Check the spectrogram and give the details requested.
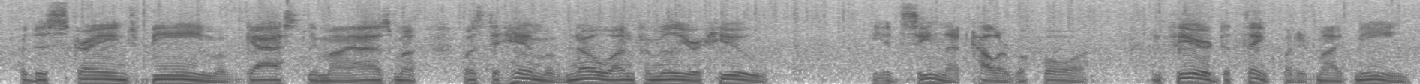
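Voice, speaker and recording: A man reading a horror audiobook as a narrator, in a measured, solemn, literary delivery. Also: low voice, dark tone. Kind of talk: scripted horror story narration. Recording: muffled degraded cassette tape with rain noise. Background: rain and storm sounds.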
